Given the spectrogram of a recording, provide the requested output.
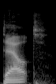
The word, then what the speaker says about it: doubt: that so the word doubt first of all the B is silent uh so we don't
